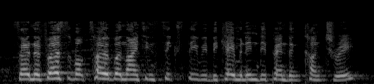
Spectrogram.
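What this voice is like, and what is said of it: Nigerian accent. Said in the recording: “as you've guessed from my accent, my background is Nigerian”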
